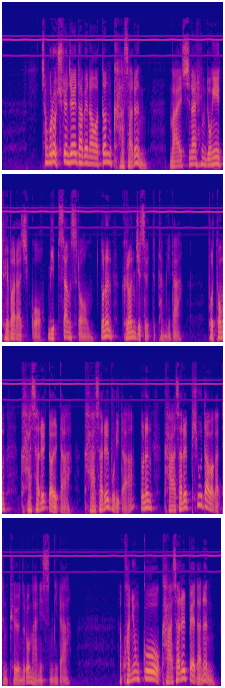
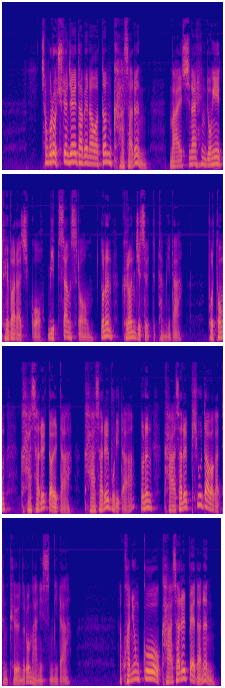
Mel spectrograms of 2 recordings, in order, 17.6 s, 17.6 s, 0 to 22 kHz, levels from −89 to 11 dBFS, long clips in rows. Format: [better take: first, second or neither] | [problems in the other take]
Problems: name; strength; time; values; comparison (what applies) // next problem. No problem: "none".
second | high-pitched whine; noticeable; throughout; 8.5 kHz, 15 dB below the speech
